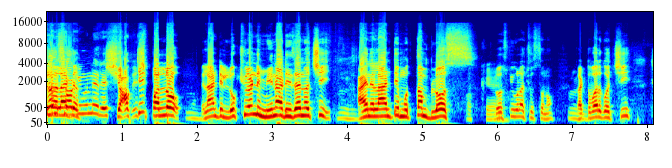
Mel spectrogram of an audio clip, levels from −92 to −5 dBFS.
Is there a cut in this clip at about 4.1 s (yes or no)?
no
